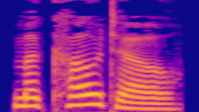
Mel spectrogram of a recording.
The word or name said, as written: makoto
